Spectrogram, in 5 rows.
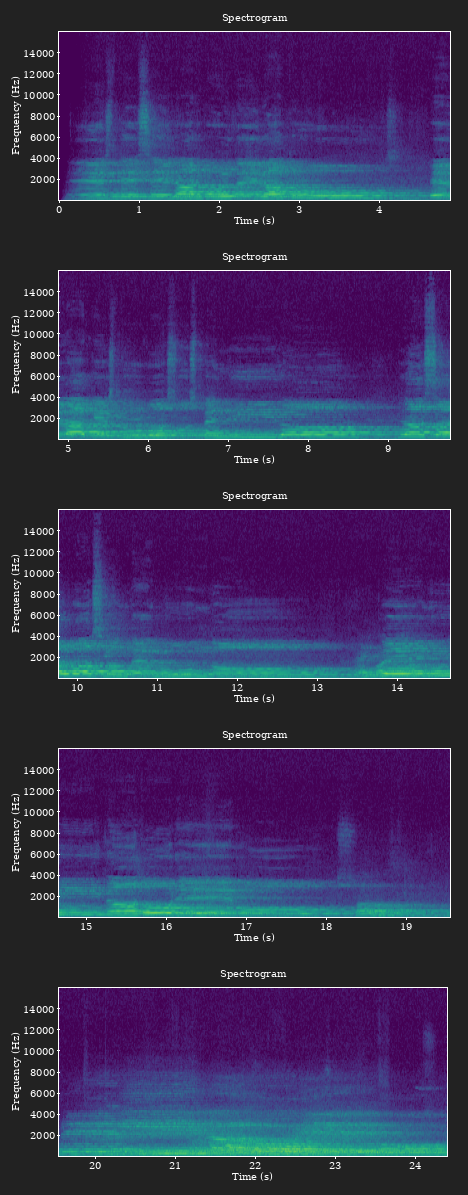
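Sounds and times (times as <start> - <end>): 
Good Friday mass at San Pablo parish in Villa Constitucion: 0.1 - 24.3.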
